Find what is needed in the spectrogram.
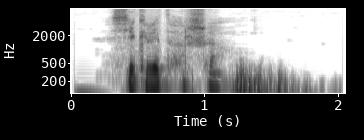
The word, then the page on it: sekretarsa: Russian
